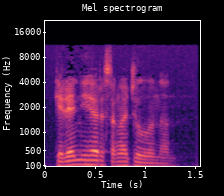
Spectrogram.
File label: new year, sakha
